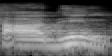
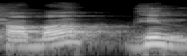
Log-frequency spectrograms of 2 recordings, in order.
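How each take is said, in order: First: No separate b sound is pronounced inside the word. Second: A separate b sound is pronounced inside the word. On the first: The speaker calls it right. "কি বলেন? স্বাধীন।" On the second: The speaker calls it wrong. "স্বাবাধীন বলেন না"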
